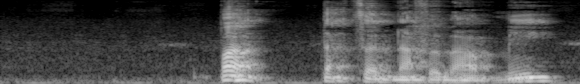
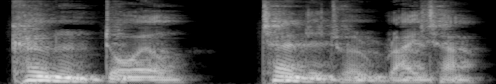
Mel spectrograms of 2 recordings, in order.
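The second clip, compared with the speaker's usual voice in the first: mild snort of contempt; scornful old lady; 4 semitones higher, 5 dB louder than usual. Acted. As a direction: dismiss the idiots. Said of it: "snorted Missus Twistleton".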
